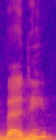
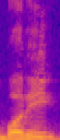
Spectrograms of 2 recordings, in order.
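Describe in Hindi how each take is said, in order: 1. पहला स्वर 'eh' जैसा बोला जाता है। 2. पहला स्वर 'uh' जैसा बोला जाता है। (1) "लेकिन यहाँ पर ये बेरी से भी बेरी बोला जाता है" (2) "आपने कई बार इसको बरी के आ, का प्रोनाउंसिएशन भी इसका सुना होगा"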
